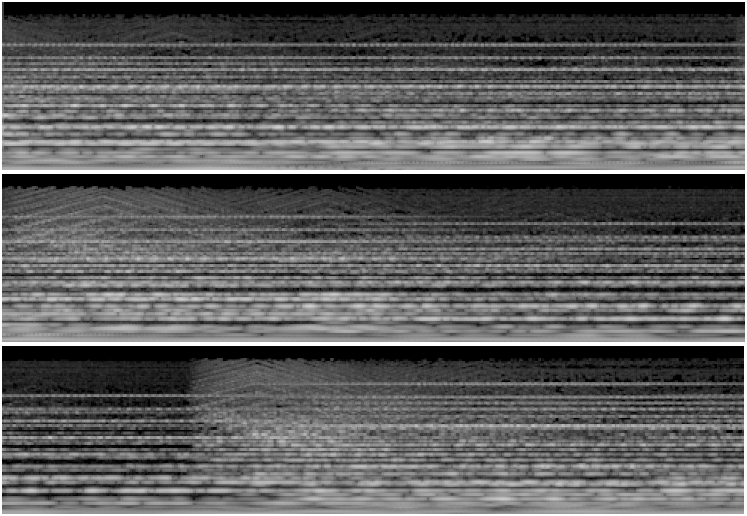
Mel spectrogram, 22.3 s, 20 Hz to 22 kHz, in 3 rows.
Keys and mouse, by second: 1.2-2.9 typing, 4.2-6.5 drag, 8.5 click, 9.0-14.6 drag, 15.2 ctrl+s, 16.7 click, 17.9 click, 19.4 ctrl+s, 20.8-22.2 drag.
